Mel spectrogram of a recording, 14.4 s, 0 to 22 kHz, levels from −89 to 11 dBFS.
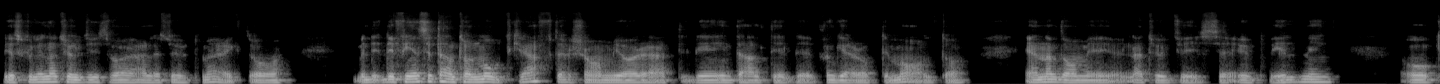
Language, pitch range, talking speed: Swedish, 100-115 Hz, 125 wpm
